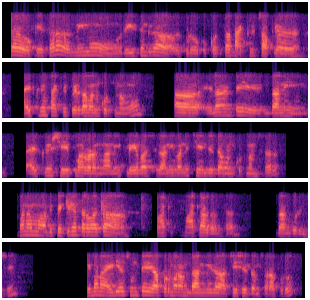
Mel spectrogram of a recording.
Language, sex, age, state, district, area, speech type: Telugu, male, 18-30, Telangana, Medchal, urban, conversation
